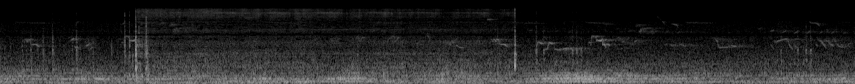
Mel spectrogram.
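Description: Outdoor garden background noise: a steady low rumble with a few sharp clicks, and short bird chirps in the second half.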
